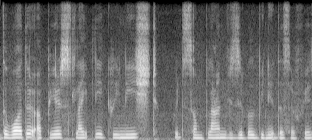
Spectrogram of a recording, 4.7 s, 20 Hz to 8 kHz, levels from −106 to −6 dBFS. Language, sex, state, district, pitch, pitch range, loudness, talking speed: English, female, Arunachal Pradesh, Papum Pare, 170 Hz, 165-185 Hz, -19 LUFS, 155 wpm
